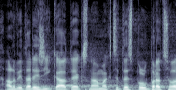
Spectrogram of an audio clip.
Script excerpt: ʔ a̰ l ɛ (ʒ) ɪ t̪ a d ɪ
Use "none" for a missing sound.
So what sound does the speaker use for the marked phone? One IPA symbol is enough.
v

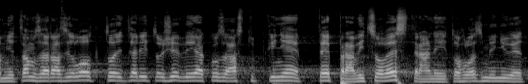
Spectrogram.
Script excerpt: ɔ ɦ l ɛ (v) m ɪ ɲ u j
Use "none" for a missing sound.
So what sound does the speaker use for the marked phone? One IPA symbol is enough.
z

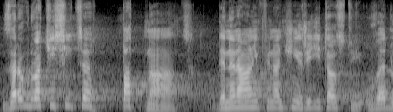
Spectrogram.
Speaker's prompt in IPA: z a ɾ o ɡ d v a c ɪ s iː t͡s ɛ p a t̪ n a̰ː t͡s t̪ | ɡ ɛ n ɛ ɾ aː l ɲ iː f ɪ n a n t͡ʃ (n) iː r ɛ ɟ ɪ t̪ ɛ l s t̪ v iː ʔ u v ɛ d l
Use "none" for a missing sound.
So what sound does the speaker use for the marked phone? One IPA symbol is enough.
ɲ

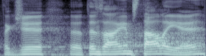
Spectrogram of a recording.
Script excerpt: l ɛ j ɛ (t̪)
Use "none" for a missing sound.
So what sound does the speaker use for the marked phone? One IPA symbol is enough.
none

